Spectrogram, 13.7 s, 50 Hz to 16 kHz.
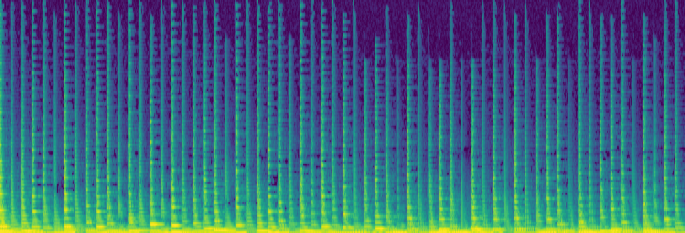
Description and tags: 8bit-harmony-lowcutoff-envelope
An 8 bit inspired loop.
8-bit, chip, chipsound, chip-tune, chiptune, cut, electro, house, lo-fi, low, off, vintage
